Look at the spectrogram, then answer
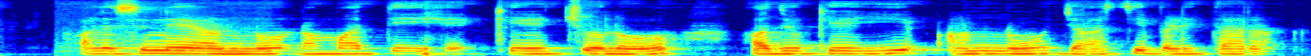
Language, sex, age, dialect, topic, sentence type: Kannada, male, 31-35, Northeastern, agriculture, statement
